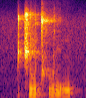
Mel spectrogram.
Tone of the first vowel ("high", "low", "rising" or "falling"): low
